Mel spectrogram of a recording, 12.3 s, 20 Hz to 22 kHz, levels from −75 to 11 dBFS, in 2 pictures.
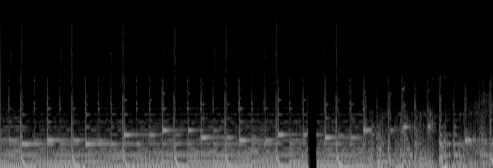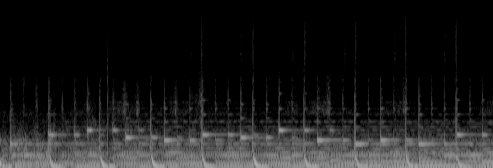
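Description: At 3.83 s the audio stalls for about 0.13 s in a call audio freeze. The tail of the last sound is stretched into a short fading buzz, then about 60 ms of silence, before the audio resumes from where it stopped, so nothing is lost but everything after arrives about 112 ms later. The likely cause is delayed packets draining the jitter buffer. On a waveform this shows as a decaying smear into a flat line; a spectrogram shows a blurred, featureless band followed by a blank gap.

From 4.57 s to 10.86 s a call bitrate drop sets in. The encoder falls from 96 kbps to 6 kbps, staying at its lowest for about 1.7 s, and the coded bandwidth shrinks from 20 kHz to 4 kHz. The sound turns muffled, rough and watery, losing its clarity and air. On a spectrogram the energy above 4 kHz is sharply cut away, and the remaining lower bands look blocky and smeared until the bitrate recovers.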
